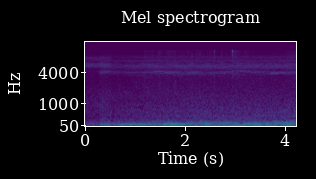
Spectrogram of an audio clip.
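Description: Crickets trilling steadily in the grass, several high thin tones held without a break, over a low steady hum that comes in just after the start.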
